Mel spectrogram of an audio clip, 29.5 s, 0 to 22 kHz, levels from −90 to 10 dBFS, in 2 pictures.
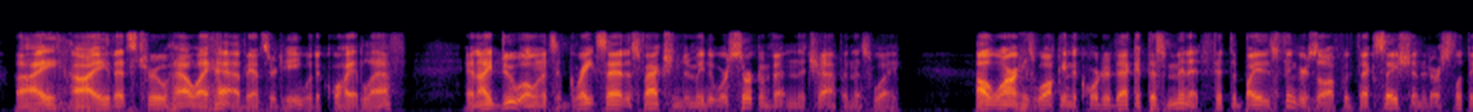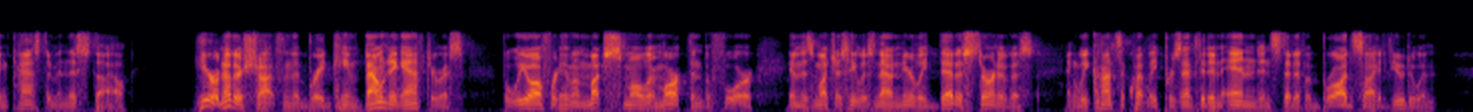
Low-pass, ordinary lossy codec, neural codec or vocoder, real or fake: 7.2 kHz; Opus, 32 kbps; codec, 44.1 kHz, 7.8 kbps, Pupu-Codec; fake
